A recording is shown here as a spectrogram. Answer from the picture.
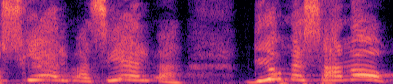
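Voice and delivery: high, loud joyful cry of the good news; overjoyed shout. Retold or imitated. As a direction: shout it out full of joy to the servant.

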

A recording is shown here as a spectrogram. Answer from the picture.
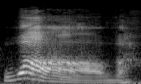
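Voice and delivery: loud, drawn-out comic clergyman; Princess Bride priest. Acted. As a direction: stretch the word like a pompous priest. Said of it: "Have you ever seen Princess Bride".

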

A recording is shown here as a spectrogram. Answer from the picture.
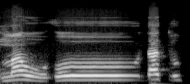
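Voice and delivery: মাউউদাতু read very slowly, the উ held long; slow, deliberate reading with a long উ; stretched vowel. Shown as a demonstration. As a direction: draw out the উ in মাউউদাতু. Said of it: "টান হলো।".

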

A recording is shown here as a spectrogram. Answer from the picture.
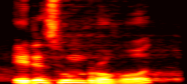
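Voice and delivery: the captcha page asking, mechanical; robotic website voice. Acted. Webpage asks the user, in a low robotic voice.

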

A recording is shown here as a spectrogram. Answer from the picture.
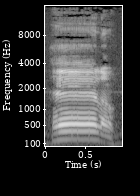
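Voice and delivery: ordinary talk

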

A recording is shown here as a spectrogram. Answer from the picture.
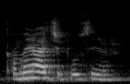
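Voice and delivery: ordinary delivery

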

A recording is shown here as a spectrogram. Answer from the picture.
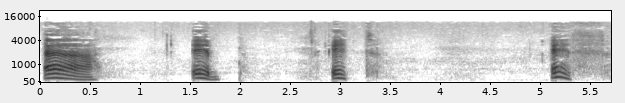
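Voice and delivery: each Arabic letter sound said alone, loud and clipped; letter sounds drilled. Shown as a demonstration. Teacher drilling the alphabet sounds for children, loud and slow. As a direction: sound out آ، إب، إت one by one. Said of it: "رددوا معي".

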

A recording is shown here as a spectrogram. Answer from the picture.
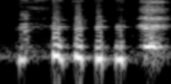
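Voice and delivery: high, drawn-out derisive laugh; mocking laugh. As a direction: laugh loftily at the very idea. Scoffs at talk of her studying.

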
